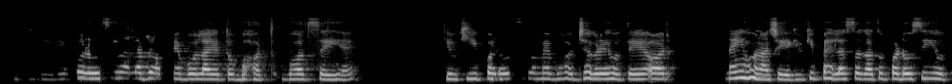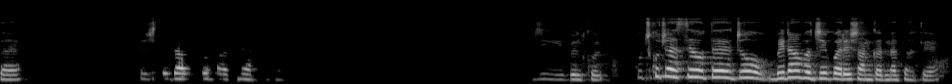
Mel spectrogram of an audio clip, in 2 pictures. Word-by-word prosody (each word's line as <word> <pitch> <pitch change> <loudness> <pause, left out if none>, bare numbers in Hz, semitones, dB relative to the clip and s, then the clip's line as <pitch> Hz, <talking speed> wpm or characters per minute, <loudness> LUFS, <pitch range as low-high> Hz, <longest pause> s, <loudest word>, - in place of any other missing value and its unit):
जी, 235 0 -31
जी, 240 +2 -21
पड़ोसी 270 +1 0
वाला 275 -1 -3
जो 280 - 0
आपने 255 0 -7
बोला 245 0 +3
ये 235 0 +1
तो 240 0 -3
बहुत, 230 0 -6
बहुत 235 0 -2
सही 230 -2 -2
है। 220 0 -6 0.9
क्योंकि 250 +1 -3
पड़ोसियों 260 +1 -2
में 260 -1 -4
बहुत 255 -1 -5
झगड़े 250 -3 +3
होते 245 -1 0
हैं 245 - +1
और 255 0 +2 0.5
नहीं 290 +3 +4
होना 280 -7 +4
चाहिए 225 0 +1
क्योंकि 225 +4 -6
पहला 250 -3 +3
सगा 245 -2 +3
तो - - -3
पड़ोसी 255 +1 +2
ही 270 - -4
होता 245 -3 -3
हैं। 220 +1 -5 1.2
रिश्तेदार 255 0 -3 0.2
तो 260 - -7
बाद 240 -1 -10
में 245 - -8
आ - - -9 2.9
जी, 245 0 -20 0.2
बिल्कुल, 220 -1 -7 0.3
कुछ-कुछ 365 +4 -3
ऐसे 350 -1 +5
होते 330 -1 +4
हैं 310 -1 +4
जो 310 - +5 0.2
बिना 295 +4 +4
वजह 270 -1 +2
परेशान 240 -2 +3
करना 215 0 -3
चाहते 210 -1 -11
हैं। 200 +2 -13
250 Hz, 160 wpm, -25 LUFS, 235-270 Hz, 2.9 s, ऐसे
